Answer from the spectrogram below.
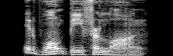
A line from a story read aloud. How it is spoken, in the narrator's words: I said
